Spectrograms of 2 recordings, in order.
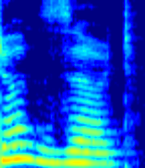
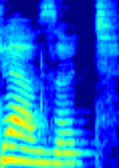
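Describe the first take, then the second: First: The stress is on the last syllable. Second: The stress is on the first syllable. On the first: The speaker calls it right. "The stress is on last syllable" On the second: The speaker calls it wrong. "This is not desert"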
